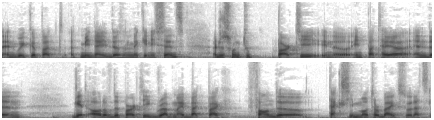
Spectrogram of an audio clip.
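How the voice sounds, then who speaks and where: Low-voiced man chatting casually. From Belgium. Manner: relaxed, chatty, many fillers and tag questions. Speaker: vlogger and online coach. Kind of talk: casual talk to camera.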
